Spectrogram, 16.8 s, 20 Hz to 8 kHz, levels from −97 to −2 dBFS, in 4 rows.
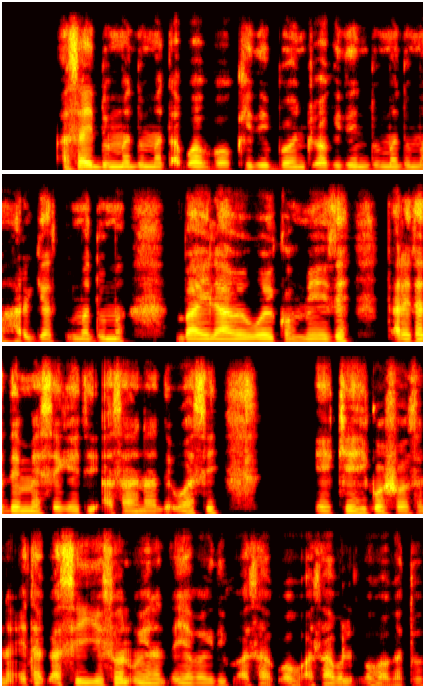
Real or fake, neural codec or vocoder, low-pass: real; none; 7.2 kHz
